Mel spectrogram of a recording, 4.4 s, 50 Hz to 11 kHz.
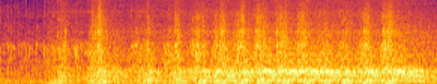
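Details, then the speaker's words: Mercedes OM606 diesel with calibrated injector pump, warm at about 70°, after stuck injector cleared: revs up cleanly with even firing, no stumble, returns to idle without problem; healthy. "oil pressure gauge is working but as you can see it comes down to idle no problem"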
